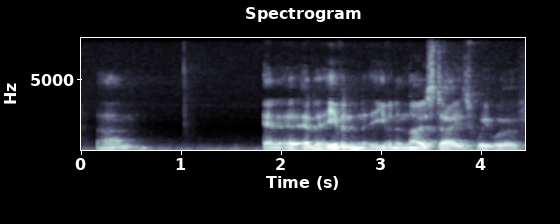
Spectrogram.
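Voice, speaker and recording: In a New Zealand accent, a man with a fairly low pitch and ordinary pitch variation talks at a fairly slow pace amid audible room echo. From New Zealand (Auckland). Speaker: dairy company CEO. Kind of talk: interview.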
